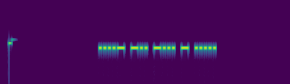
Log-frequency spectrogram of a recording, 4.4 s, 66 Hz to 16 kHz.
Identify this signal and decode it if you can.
Morse code, heard as a keyed tone, about 36 wpm, 700 Hz. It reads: 4DBT5
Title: Five Challenging Letter-Number Combinations 35wpm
